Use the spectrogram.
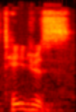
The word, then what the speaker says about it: Tejas: people know who you are hey everybody it's Tejas uh pronounced sometimes like Paige is nice to nice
